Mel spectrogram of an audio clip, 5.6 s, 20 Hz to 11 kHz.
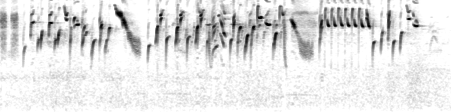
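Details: Dense goldfinch song dated 16 March 2014: an unbroken, rapid flow of bright tinkling chirps and sweeping slurred notes, ending in a run of evenly repeated twitters.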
